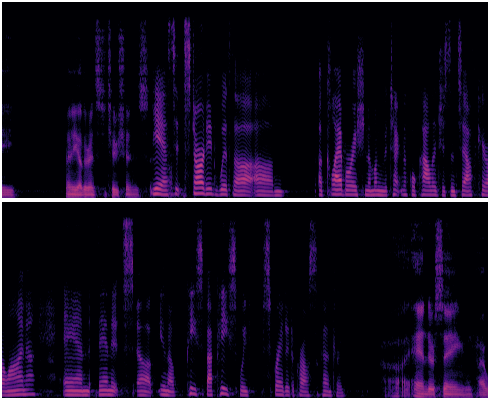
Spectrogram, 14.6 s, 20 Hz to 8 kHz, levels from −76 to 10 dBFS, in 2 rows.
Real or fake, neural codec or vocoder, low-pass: fake; autoencoder, 48 kHz, 32 numbers a frame, DAC-VAE, trained on Japanese speech; 7.2 kHz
